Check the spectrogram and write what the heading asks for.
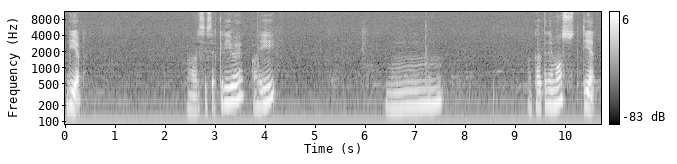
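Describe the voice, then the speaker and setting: A woman's voice: fairly low pitch, extremely slow, pauses often, mellow, a little hiss or hum. A woman teaching a recorded online language class, explaining patiently and repeating each word step by step.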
